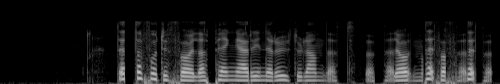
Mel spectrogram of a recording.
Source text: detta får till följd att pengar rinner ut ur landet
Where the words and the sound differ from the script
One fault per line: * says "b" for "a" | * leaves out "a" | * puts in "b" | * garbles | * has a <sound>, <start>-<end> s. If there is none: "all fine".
* has a dropout, 1.2-1.3 s
* garbles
